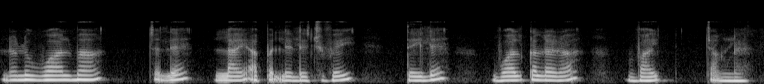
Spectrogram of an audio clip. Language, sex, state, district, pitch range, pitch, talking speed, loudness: Wancho, female, Arunachal Pradesh, Longding, 180-210 Hz, 195 Hz, 115 wpm, -15 LUFS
